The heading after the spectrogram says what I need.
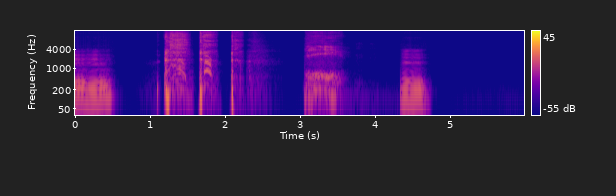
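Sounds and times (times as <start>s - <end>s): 
rasping throat clearing: 1.1s - 2.4s, 3.1s - 3.6s
person coughing: 1.1s - 2.5s, 3.1s - 3.6s.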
